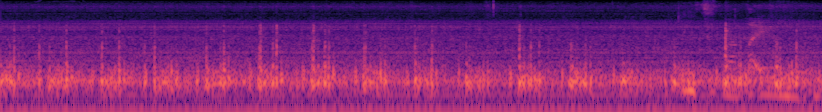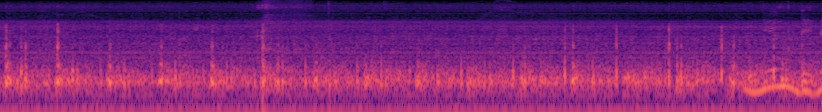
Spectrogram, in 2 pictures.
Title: HeartbeatNiBebe.jb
